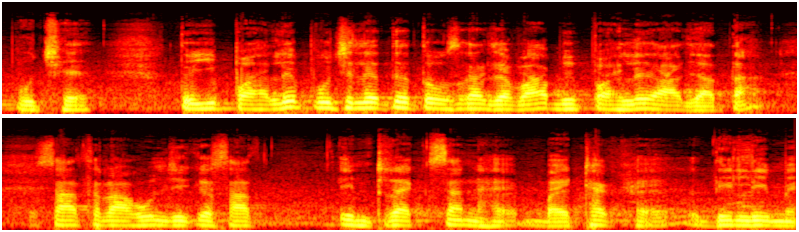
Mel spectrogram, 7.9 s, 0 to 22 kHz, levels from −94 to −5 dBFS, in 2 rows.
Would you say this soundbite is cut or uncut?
cut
